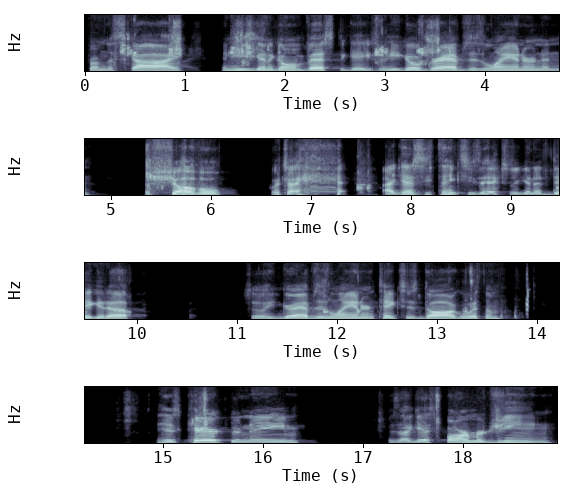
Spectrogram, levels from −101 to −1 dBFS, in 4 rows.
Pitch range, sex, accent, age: 160-185 Hz, male, American, 20-39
